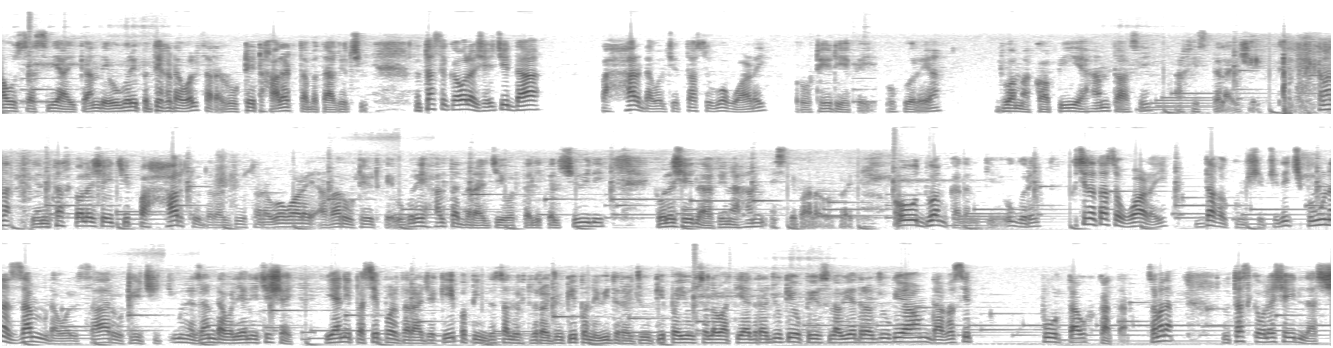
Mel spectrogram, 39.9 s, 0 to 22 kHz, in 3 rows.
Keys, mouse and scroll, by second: 4.6-5.9 space, 14.1-21.1 alt+drag, 22.5 ctrl+z, 23.4 ctrl+z, 24.9 click.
